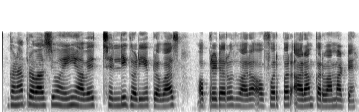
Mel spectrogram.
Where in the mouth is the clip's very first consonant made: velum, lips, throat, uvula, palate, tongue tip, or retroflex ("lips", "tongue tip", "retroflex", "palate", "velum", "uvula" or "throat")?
velum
